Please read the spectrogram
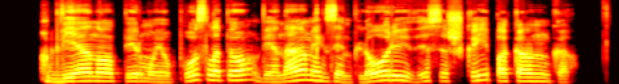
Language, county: Lithuanian, Šiauliai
